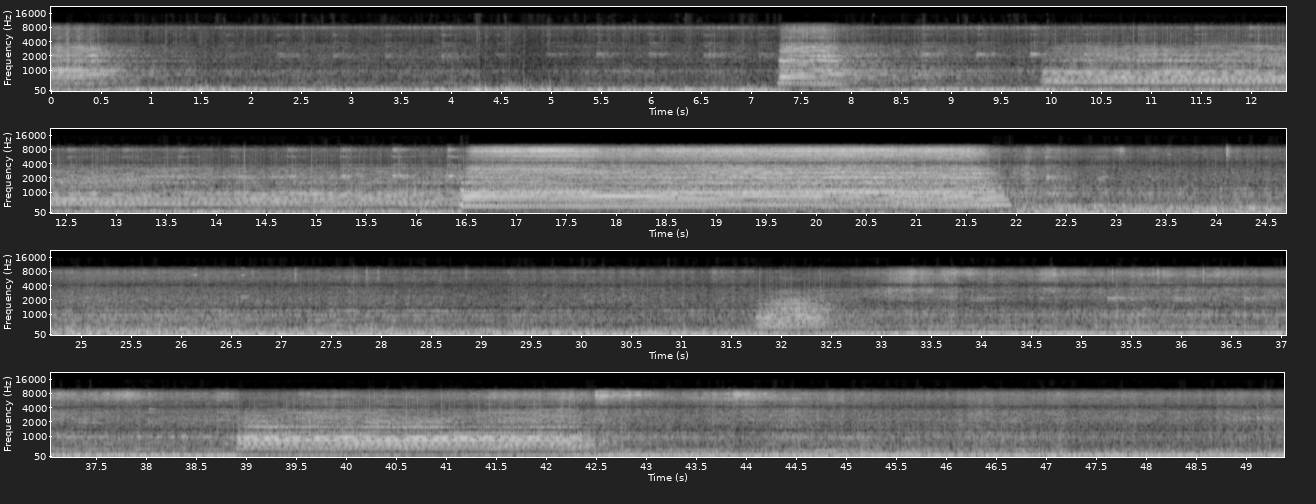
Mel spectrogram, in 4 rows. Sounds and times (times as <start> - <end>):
Outside, urban or manmade: 0.0 - 49.3
Railroad car, train wagon: 0.0 - 49.3
Train: 0.0 - 49.3.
